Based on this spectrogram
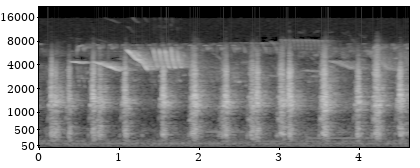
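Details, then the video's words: Dusky-legged guan calling with rhythmic, rough honking pulses, preceded by a sweeping, descending whistle from another bird. "Canto do Jacuguaçu Penelope Obscura"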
